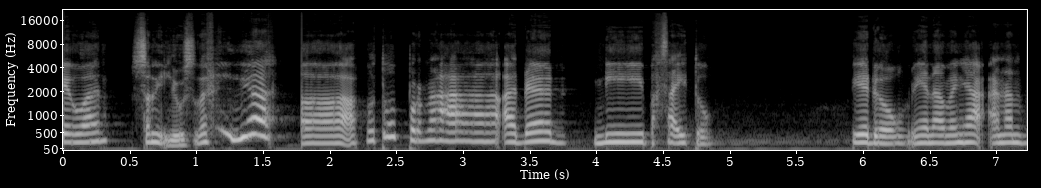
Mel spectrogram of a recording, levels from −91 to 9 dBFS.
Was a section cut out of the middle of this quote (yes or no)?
yes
